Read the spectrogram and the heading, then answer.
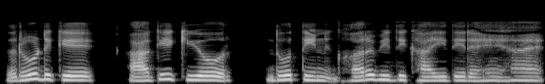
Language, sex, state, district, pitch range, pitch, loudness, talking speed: Hindi, female, Jharkhand, Garhwa, 180-205 Hz, 185 Hz, -16 LUFS, 145 wpm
